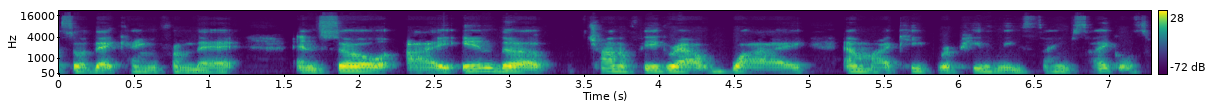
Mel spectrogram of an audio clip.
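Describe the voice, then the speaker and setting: A woman in her forties from Dallas, Texas, with a Texan accent, speaking as a podcast guest in a halting way with many ums and restarts. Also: low-pitched, darkish tone. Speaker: podcast guest, life coach. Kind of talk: conversational interview.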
